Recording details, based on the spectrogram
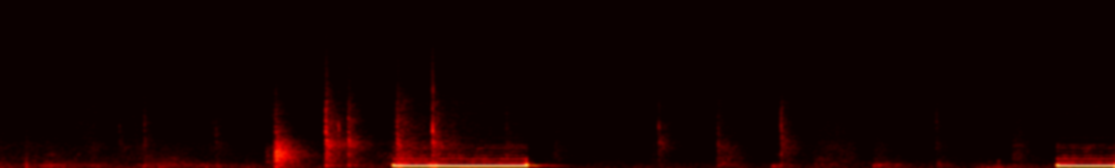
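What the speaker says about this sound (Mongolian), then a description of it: "За утсан дуудаж байна." A telephone call is placed during a live prize draw: faint keypad clicks and handling noise, then two long, loud electronic ringback tones about five seconds apart, each lasting roughly a second.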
